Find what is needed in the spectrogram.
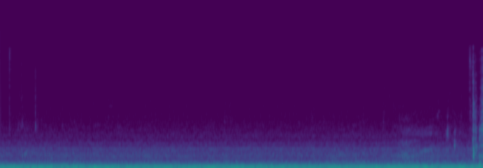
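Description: Steady low rumble of background noise, even throughout with no strokes or changes.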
